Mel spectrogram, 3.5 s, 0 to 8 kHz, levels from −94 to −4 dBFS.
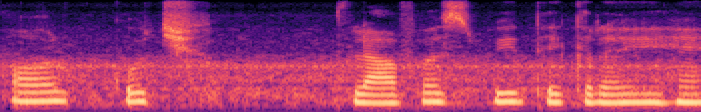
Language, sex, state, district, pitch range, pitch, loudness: Hindi, female, Madhya Pradesh, Bhopal, 180-250 Hz, 190 Hz, -16 LUFS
